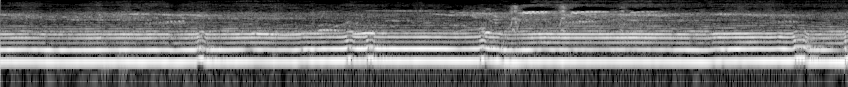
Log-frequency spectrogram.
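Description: Balinese bamboo suling flute holding one long, steady note, ornamented with brief grace-note flicks now and then and a slight dip in pitch about halfway.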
